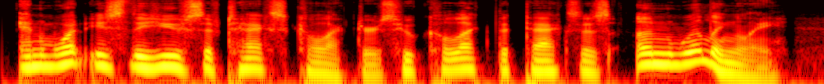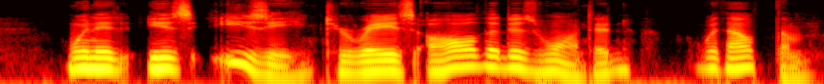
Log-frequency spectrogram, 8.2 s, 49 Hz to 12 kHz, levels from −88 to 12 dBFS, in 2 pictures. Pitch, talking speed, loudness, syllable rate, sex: 125 Hz, 180 wpm, -18 LUFS, 5.3 syllables/s, male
